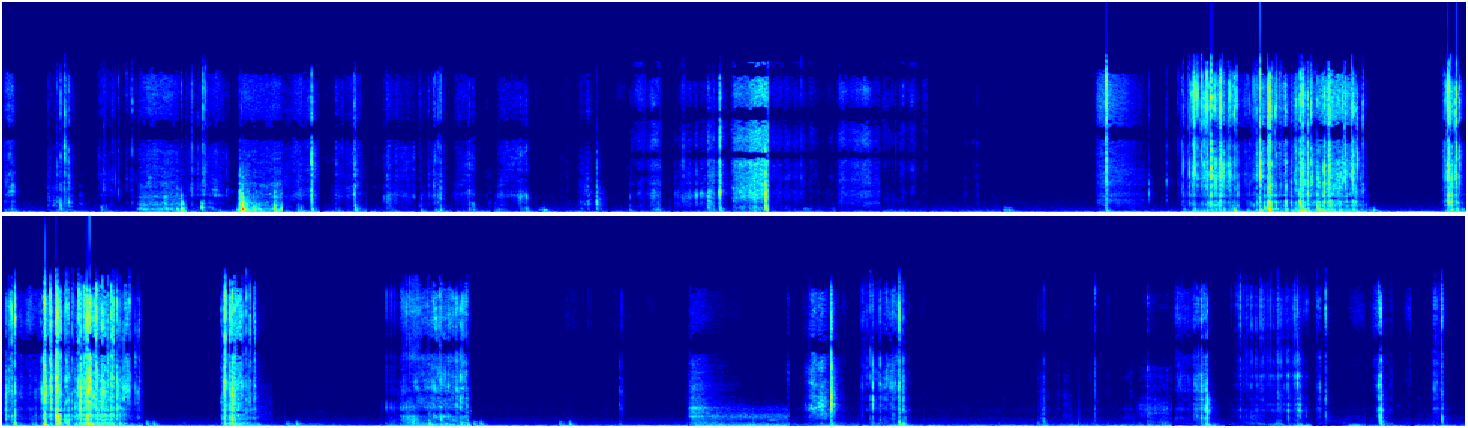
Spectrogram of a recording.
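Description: Paper sheets rustle and slide against each other close by.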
